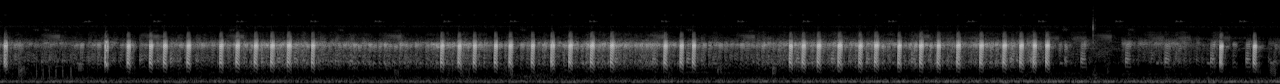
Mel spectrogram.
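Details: Night frog chorus in Thailand, a long rapid train of sharp, clicking croaks in two extended bursts separated by a short pause, with faint constant high insect tones behind.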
